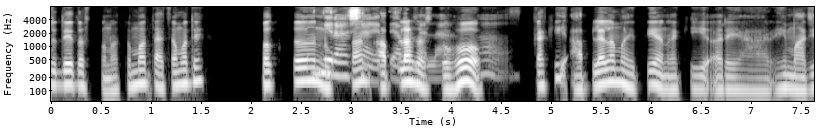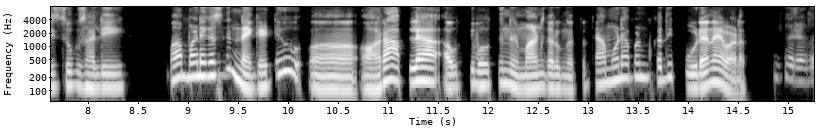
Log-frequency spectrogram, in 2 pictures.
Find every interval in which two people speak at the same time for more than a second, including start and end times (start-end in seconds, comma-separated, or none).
2.7-4.3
